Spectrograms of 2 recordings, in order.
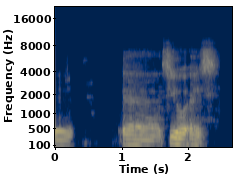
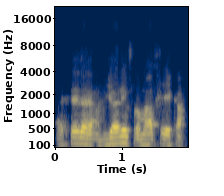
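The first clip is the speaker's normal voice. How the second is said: louder repeat; 8 dB louder than usual. Real, not acted. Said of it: "I can't hear you so loud".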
